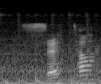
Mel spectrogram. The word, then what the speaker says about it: zeta: In Spanish is Zeta, pronounced Satan. Oh, not pronounced Zeta, pronounced Satan. So the Z has an S sounding.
